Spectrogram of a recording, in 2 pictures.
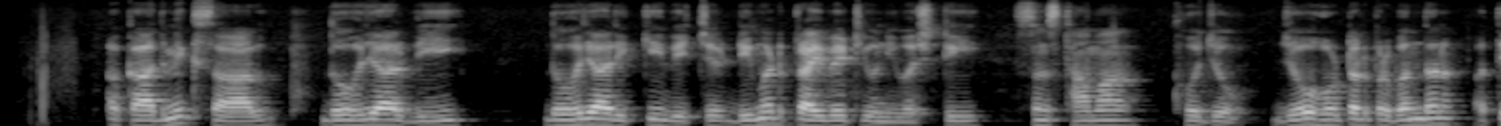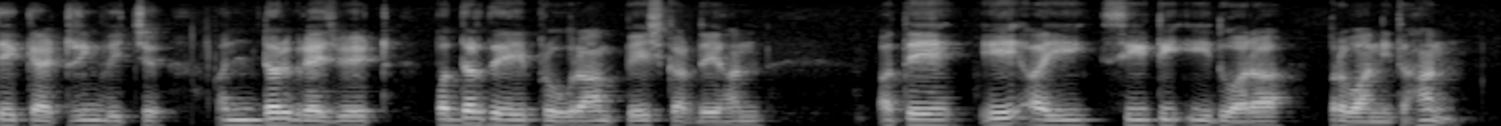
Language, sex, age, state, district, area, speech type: Punjabi, male, 45-60, Punjab, Rupnagar, urban, read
